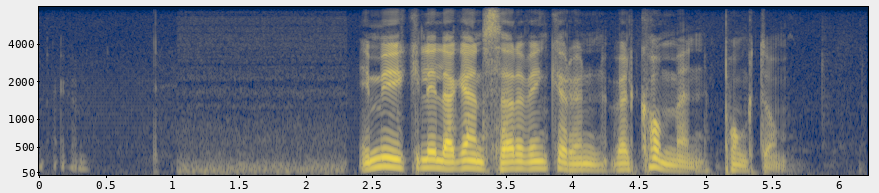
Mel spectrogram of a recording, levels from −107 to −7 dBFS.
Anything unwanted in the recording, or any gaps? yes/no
no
